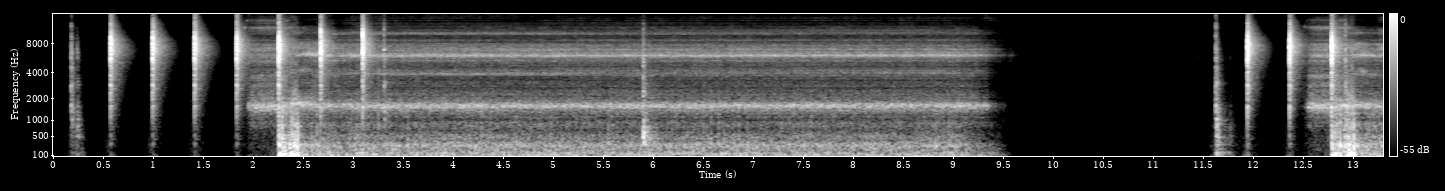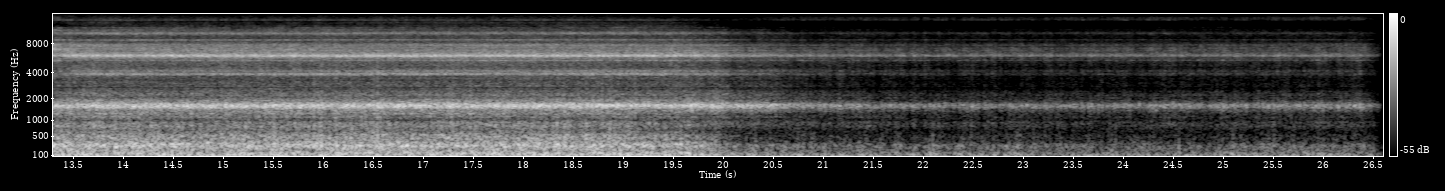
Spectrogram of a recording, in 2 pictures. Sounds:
Fire

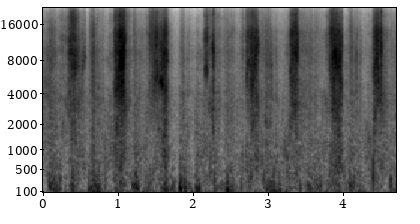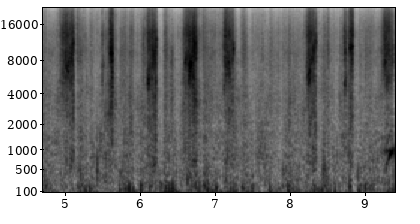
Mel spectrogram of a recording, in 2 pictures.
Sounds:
footsteps

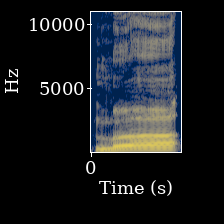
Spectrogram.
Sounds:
Human voice, Male singing, Singing

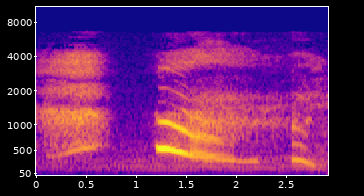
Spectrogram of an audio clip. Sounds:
Human voice

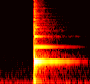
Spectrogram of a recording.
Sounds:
dishes, pots and pans, Domestic sounds

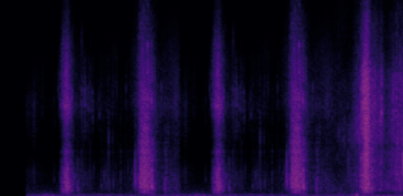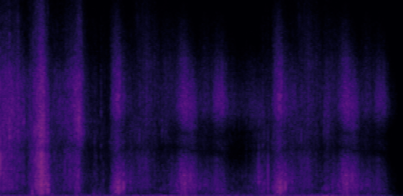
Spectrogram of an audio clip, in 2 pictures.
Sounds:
footsteps

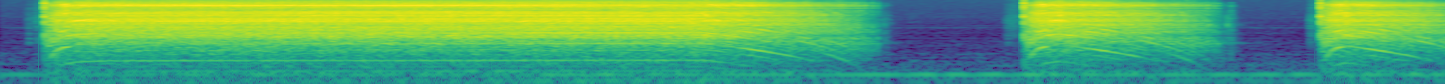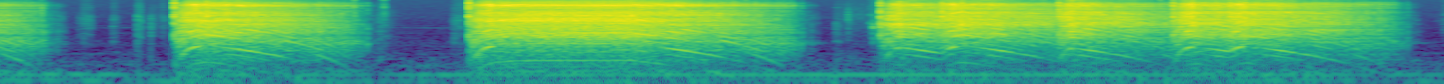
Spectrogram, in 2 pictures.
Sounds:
Power tool, Drill, Tools

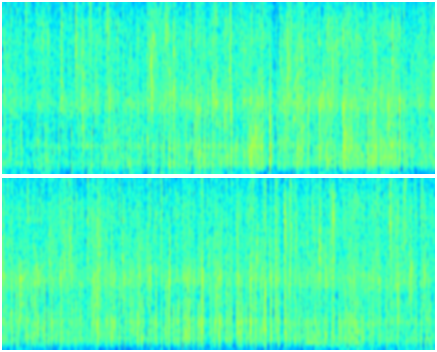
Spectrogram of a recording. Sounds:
Rain, Water

